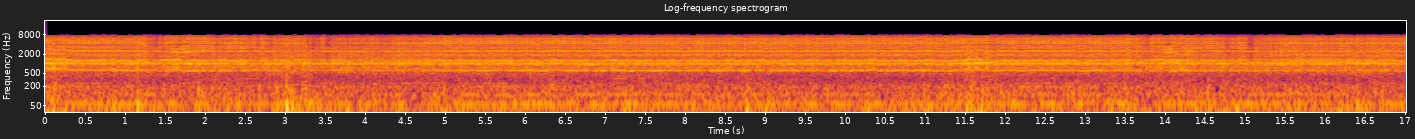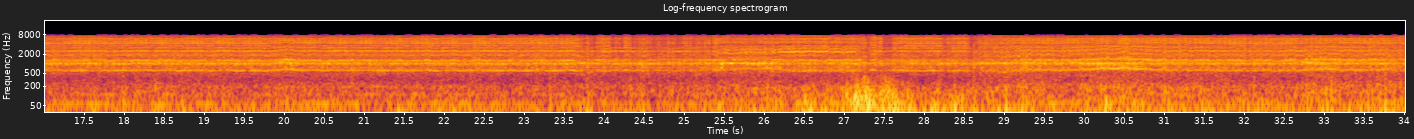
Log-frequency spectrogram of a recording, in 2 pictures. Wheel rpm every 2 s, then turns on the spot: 160, 160, 160, 160, 160, 160, 160, 170, 170, 160, 160, 160, 160, 160, 160, 160, 160.
none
